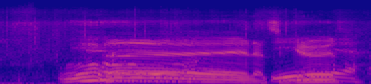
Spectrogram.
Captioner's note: group bellowing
